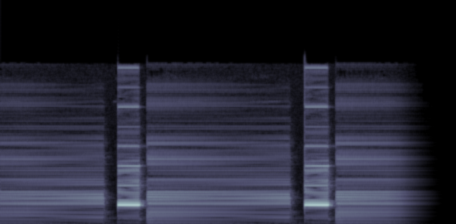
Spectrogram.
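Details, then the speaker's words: Normal MRI scanner noise during one type of research brain scan, from a preparation guide for children: a loud, steady buzzing tone broken by two brief higher-pitched bursts; each scan type lasts several minutes and sounds different. "the scanner makes all kinds of noises when it's taking pictures and we take many different kinds of pictures each type of picture we take lasts several minutes and each may sound a little different this is how the scanner sounds when we're taking one kind of picture"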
